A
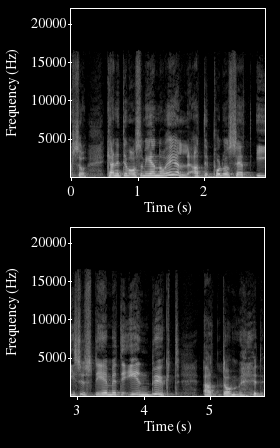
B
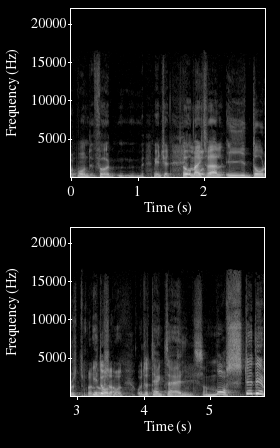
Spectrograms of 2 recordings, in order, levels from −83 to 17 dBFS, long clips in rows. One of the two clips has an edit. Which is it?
B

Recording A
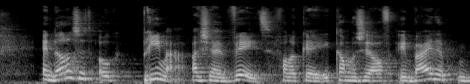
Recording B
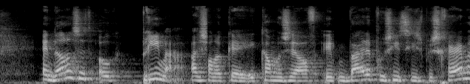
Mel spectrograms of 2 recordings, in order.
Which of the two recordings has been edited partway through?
B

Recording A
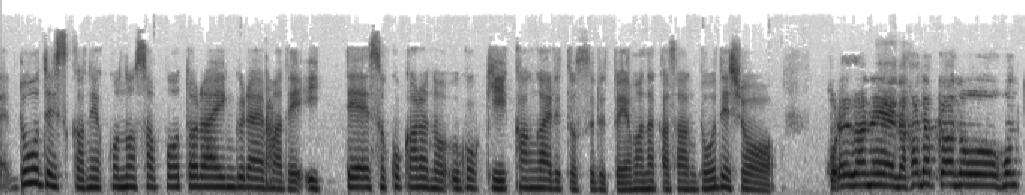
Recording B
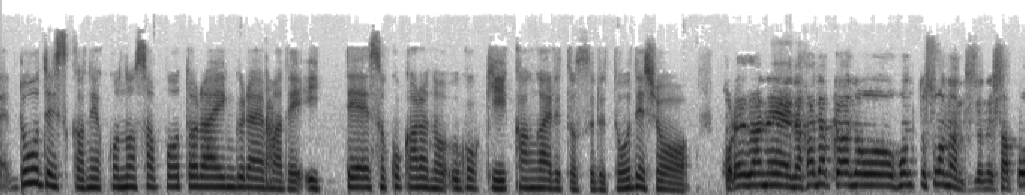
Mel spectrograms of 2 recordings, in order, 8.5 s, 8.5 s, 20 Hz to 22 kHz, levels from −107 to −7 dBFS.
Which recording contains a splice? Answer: B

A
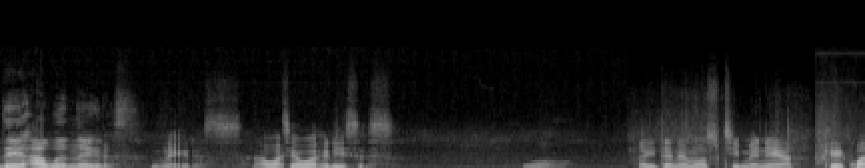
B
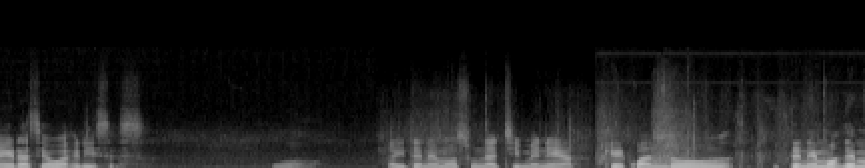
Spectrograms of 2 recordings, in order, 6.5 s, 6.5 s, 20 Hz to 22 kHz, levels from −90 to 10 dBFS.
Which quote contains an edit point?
A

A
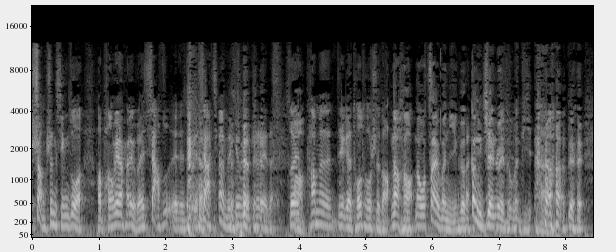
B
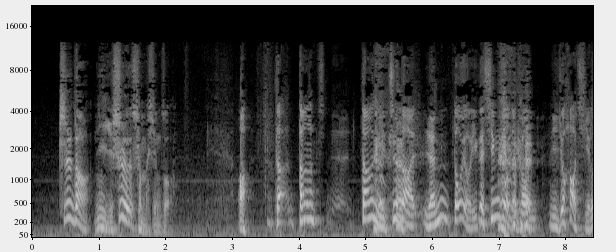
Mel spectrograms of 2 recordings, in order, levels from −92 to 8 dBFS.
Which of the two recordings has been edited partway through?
A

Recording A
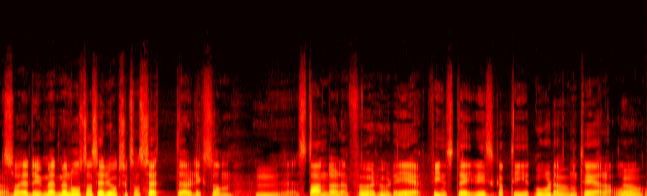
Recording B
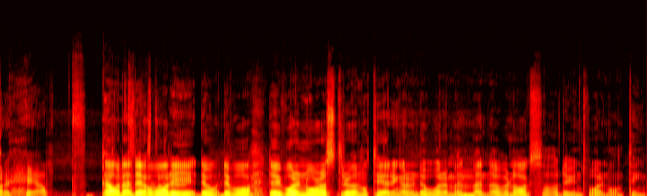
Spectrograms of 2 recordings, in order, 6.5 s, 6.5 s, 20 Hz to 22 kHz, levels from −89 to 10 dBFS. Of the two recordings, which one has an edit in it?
A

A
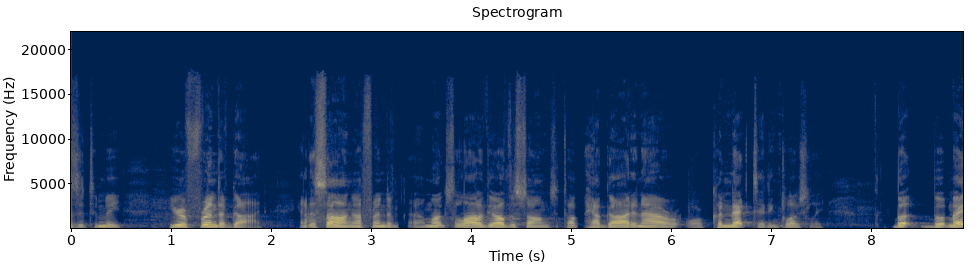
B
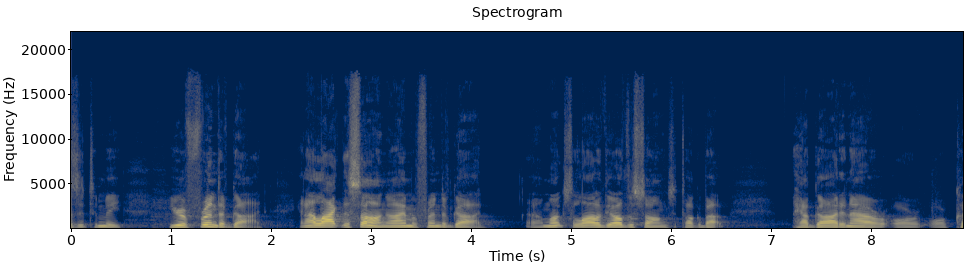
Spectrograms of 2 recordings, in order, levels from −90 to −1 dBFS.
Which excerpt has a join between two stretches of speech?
A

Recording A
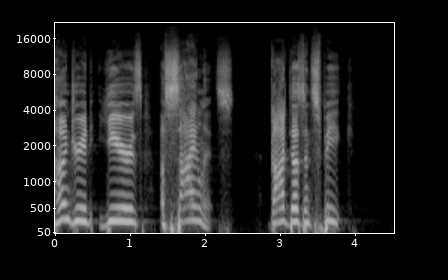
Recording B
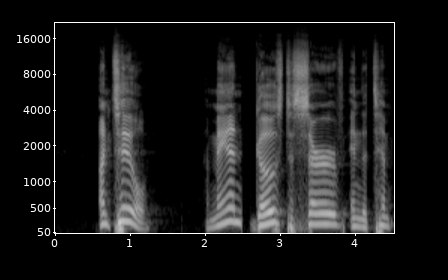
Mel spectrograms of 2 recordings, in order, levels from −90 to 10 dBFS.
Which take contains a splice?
B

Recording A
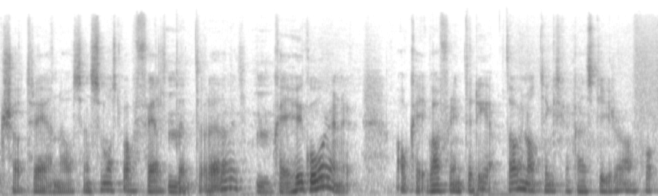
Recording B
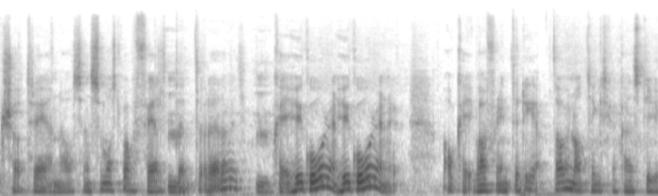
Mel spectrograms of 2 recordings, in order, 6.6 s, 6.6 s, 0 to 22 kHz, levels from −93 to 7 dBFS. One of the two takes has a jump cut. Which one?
B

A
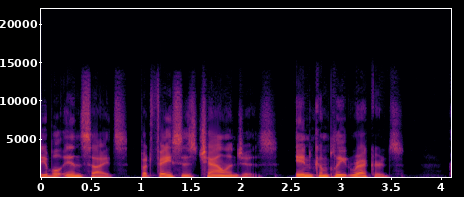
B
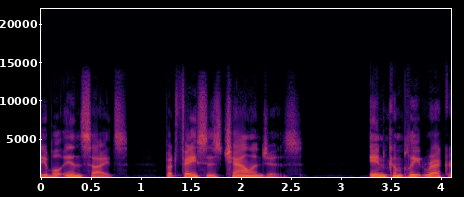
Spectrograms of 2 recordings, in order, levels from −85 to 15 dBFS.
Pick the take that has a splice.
A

